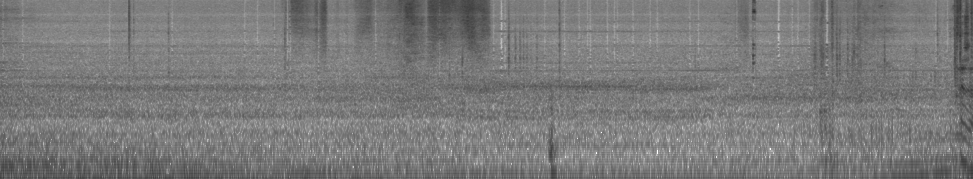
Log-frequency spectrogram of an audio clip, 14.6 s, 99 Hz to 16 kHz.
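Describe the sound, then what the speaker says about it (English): Interior of a 2007 Toyota Camry Hybrid driving on its gasoline engine, a steady low engine and road rumble throughout with a few faint clicks and bumps, with someone talking intermittently over it. "I think we're running just on the engine right now"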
